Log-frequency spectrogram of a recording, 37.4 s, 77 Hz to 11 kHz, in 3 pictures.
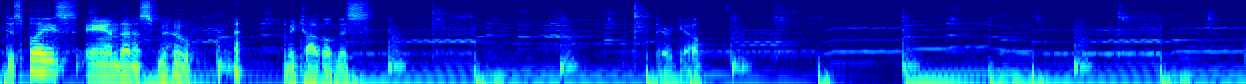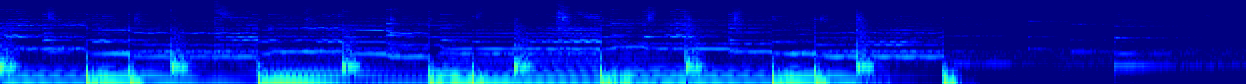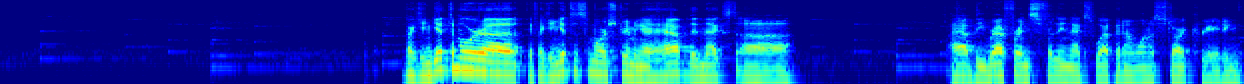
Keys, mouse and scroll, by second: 4.7-6.2 middle drag, 7.2-9.8 drag, 11.1 click, 11.7 middle click, 12.9 middle click, 13.4 middle click, 13.9 middle click, 18.8 click, 22.0 middle click, 22.8 middle click, 25.4 click, 26.9-28.5 middle drag, 28.8 middle click, 29.4 middle click, 29.8 middle click, 30.2 middle click, 30.7 middle click, 31.1 shift+middle click, 31.5 middle click, 37.2 click.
